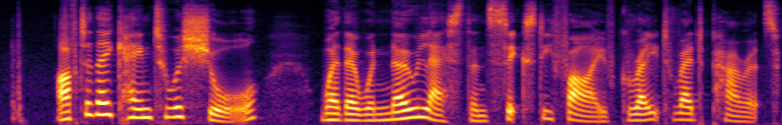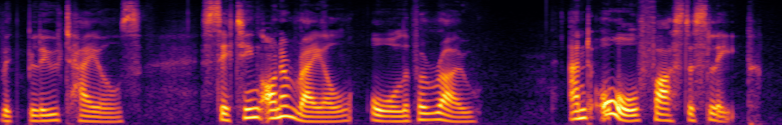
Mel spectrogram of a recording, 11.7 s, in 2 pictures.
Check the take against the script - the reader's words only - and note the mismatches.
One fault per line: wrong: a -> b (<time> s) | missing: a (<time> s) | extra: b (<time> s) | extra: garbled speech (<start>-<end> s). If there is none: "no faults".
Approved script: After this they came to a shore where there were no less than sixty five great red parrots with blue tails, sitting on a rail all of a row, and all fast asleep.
missing: this (0.7 s)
